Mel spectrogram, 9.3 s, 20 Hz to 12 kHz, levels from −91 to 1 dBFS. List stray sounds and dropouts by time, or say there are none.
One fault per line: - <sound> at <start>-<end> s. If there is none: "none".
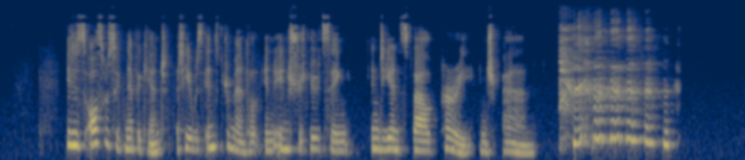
- laugh at 7.0-8.5 s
